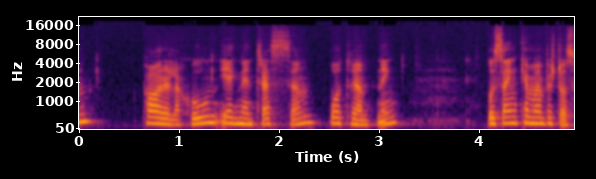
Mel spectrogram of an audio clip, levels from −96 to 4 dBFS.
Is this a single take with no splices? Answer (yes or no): yes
